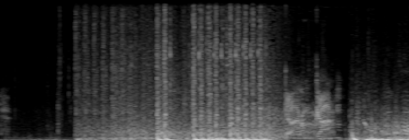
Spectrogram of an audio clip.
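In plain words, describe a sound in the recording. An assault rifle fires.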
